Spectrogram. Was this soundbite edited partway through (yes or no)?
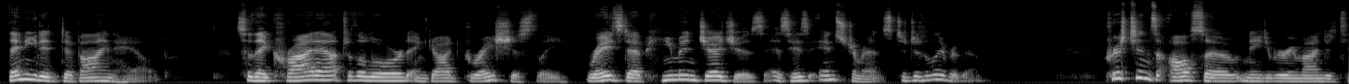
yes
